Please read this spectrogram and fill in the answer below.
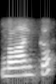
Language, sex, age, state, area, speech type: Sanskrit, other, 18-30, Rajasthan, urban, conversation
